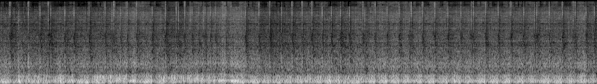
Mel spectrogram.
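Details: Yamaha Banshee two-stroke quad with a dirty air filter and likely dirty carbs, revved in the yard: uneven, lumpy revving with a ragged beat, as if one cylinder is dropping out; an odd noise from the left side suggests crank or cylinder. Owner suspects a blown left crank seal. Misfire.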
